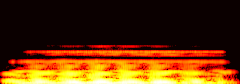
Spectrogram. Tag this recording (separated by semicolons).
experimental; string; note; guitar; bowed; electric; real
